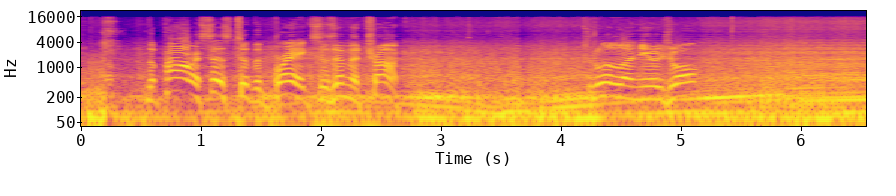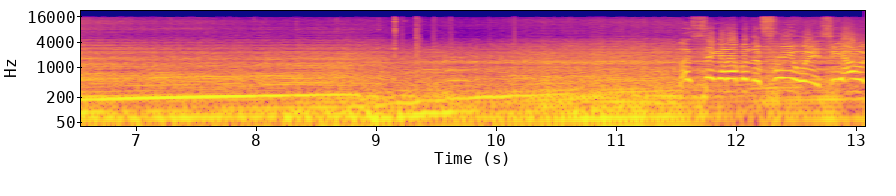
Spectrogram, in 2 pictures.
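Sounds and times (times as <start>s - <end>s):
car engine accelerating: 0.0s - 13.0s.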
